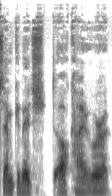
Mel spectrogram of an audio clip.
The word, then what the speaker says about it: Simkovich: If you just type in Simkovich, that's not easy to spell. Why don't we spell that for our viewers? Simkov as in Victor, ICH. Oh, that is easy. It's exactly how it sounds.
